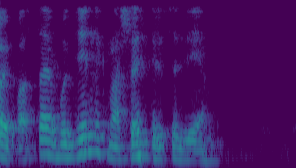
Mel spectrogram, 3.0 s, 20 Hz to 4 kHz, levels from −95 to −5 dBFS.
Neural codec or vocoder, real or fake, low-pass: codec, 24 kHz, 3.1 kbps, DualCodec; fake; 3.6 kHz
